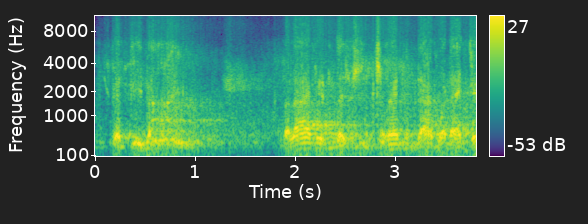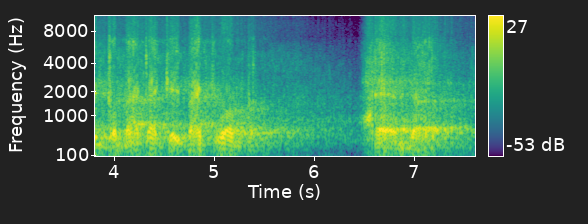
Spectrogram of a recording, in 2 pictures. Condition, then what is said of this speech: Laryngectomy. And now, if you break my thumb, I can't talk at all.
